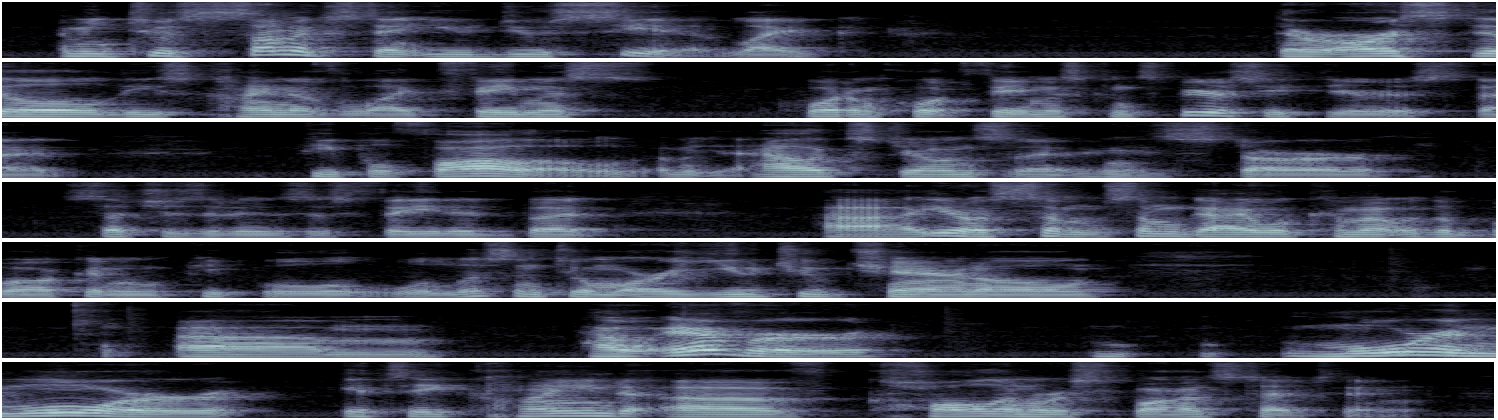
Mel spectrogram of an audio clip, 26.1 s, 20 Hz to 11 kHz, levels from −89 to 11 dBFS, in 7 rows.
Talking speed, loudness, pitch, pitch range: 180 wpm, -22 LUFS, 115 Hz, 105-125 Hz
